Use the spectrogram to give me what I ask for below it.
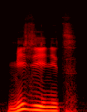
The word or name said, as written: mizinec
